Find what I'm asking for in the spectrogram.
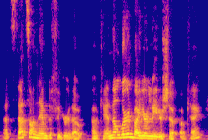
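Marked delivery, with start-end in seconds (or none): none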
